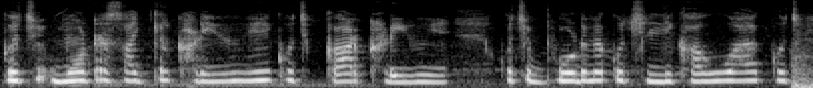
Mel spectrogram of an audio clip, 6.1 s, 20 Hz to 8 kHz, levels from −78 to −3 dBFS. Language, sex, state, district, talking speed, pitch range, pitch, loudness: Hindi, male, Madhya Pradesh, Katni, 175 wpm, 255-290 Hz, 275 Hz, -18 LUFS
